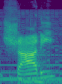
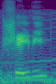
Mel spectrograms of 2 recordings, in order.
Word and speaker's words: Shadi: That's how they say it in the Japanese version, and I rather like that pronunciation. Shadi. I do like that. So, I don't know. In the English dub, they probably call him Shady, which is cool, because,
